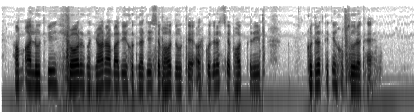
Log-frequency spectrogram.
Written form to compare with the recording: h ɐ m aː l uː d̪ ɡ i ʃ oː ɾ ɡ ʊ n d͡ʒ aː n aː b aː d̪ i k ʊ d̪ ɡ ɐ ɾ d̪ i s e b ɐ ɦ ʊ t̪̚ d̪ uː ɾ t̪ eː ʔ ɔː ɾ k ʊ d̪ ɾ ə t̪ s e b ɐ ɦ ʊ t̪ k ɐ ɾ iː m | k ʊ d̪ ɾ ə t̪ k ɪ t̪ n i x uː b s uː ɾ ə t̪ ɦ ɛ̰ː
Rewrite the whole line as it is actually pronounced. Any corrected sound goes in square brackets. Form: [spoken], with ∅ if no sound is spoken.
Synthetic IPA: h ɐ m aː l uː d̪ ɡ i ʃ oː ɾ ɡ ʊ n d͡ʒ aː n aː b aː d̪ i [x] ʊ d̪ ɡ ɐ ɾ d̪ i s e b ɐ ɦ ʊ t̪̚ d̪ uː ɾ [t̪ʰ] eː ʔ ɔː ɾ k ʊ d̪ ɾ ə t̪ s e b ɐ ɦ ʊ t̪ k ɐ ɾ iː [b] | k ʊ d̪ ɾ ə t̪ k ɪ t̪ n i x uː b s uː ɾ ə t̪ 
